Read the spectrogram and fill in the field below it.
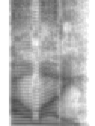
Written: almaty

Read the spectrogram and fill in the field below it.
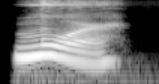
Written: moor

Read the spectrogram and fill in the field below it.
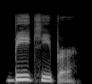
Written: beekeeper

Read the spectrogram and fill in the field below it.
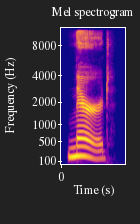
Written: nerd

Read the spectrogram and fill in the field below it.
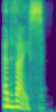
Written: advice

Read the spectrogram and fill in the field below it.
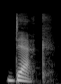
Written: deck

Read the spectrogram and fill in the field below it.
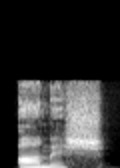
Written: amish

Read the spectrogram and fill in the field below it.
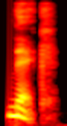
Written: nick

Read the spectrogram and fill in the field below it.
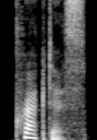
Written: practise

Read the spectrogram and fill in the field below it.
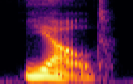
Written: yelled

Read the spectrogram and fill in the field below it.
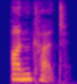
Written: uncut

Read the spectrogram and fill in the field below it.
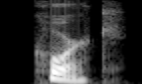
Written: cork

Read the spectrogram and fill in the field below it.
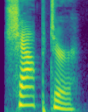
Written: chapter

